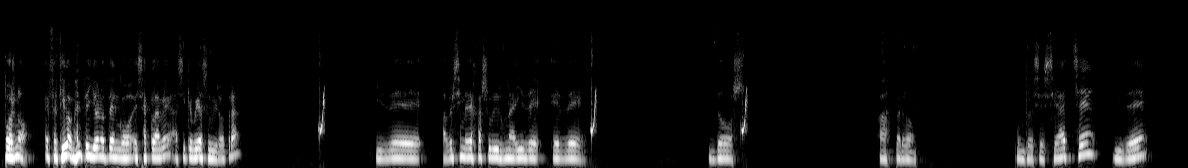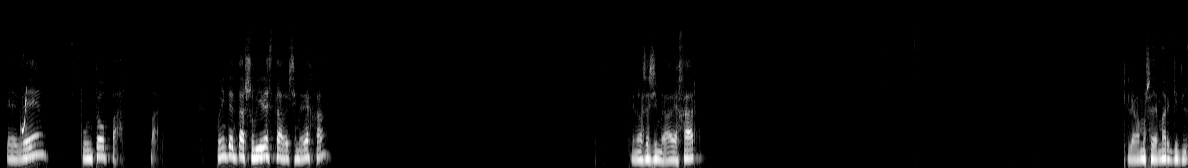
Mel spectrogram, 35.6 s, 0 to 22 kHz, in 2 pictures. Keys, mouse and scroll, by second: 2.3-4.9 typing, 6.5-9.0 typing, 10.6 typing, 13.1-19.0 typing, 22.2 click, 31.2-32.3 typing, 33.5-35.6 typing, 33.5 click.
